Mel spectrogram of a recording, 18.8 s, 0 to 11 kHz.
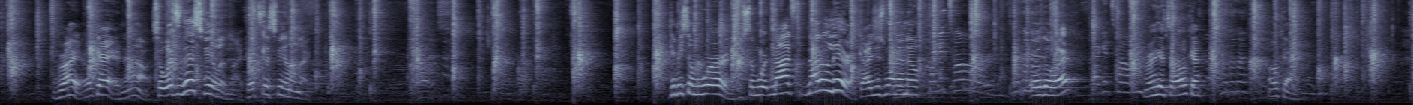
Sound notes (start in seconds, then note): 5.9 voiceover; 7.6 clapping; 12.6 voiceover; 14.9 voiceover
